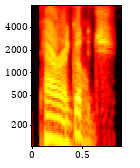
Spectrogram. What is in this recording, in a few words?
"paragoge", American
